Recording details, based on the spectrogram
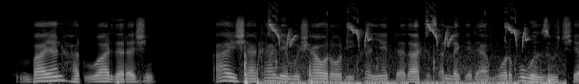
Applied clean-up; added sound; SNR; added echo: none; Bird; 1 dB; none.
